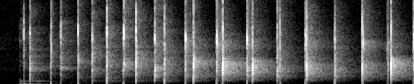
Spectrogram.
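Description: round of applause

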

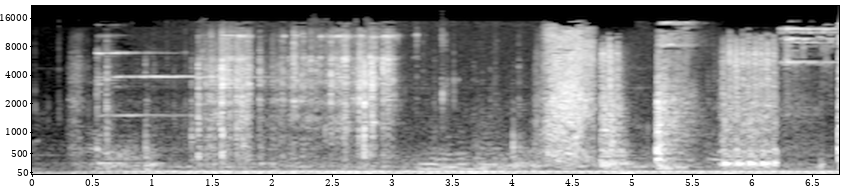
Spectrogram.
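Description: coins dropping and clinking

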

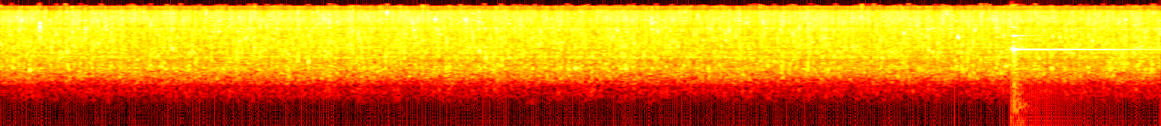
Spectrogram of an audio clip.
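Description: flowing river stream

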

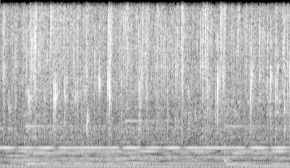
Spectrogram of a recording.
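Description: steady rain falling

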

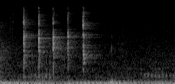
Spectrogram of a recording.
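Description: cat purring

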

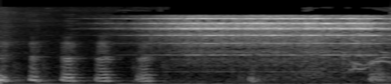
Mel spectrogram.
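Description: school bell ringing

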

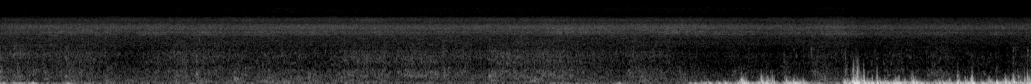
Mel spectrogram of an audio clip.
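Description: wind blowing

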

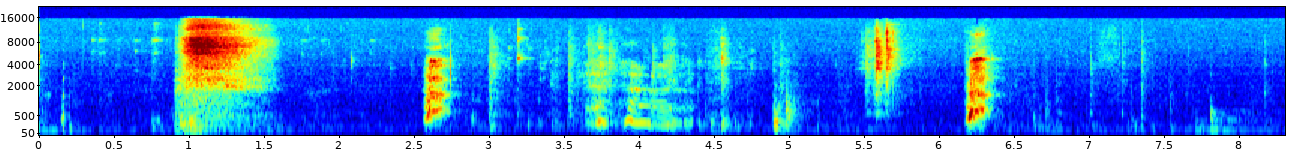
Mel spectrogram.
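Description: hiccups

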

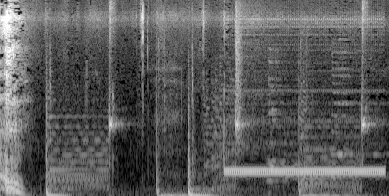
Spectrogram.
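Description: outgoing phone call ringing

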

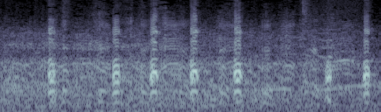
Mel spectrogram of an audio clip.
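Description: hen clucking

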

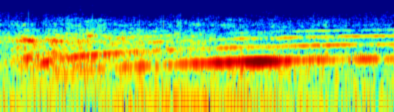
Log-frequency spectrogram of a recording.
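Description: police siren

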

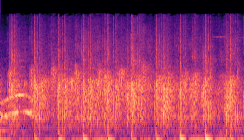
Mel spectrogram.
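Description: applause

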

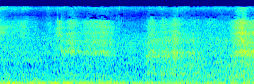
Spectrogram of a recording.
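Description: heavy panting

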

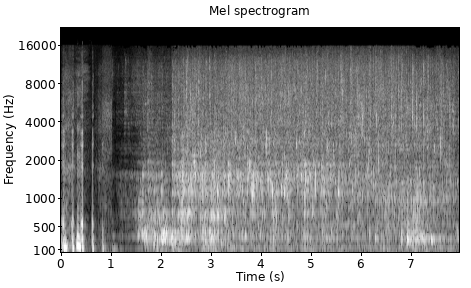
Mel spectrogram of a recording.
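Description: toilet flushing

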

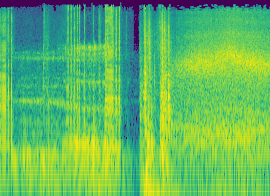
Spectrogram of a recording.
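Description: door being opened

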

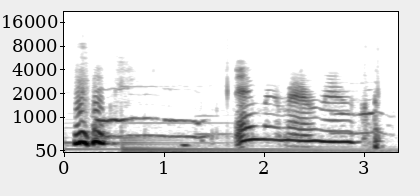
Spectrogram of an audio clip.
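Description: small cat meowing

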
